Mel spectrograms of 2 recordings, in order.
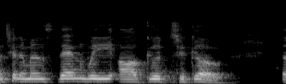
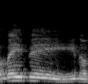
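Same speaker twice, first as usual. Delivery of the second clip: ordinary talk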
